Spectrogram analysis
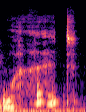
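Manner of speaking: stunned, whispered what; hushed disbelief, barely voiced. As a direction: breathe it out in mock shock. Her stunned reply to counselor.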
